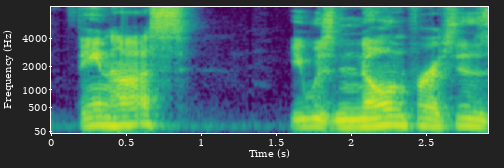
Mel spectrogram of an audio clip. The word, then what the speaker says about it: Phinehas: We pronounce it Phineas. I think the more proper pronunciation is Phinehas.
